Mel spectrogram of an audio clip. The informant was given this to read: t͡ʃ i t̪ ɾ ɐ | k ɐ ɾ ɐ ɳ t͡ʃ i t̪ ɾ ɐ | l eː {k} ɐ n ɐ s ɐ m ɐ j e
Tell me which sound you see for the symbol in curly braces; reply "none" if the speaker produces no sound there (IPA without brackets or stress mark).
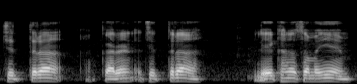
kʰ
